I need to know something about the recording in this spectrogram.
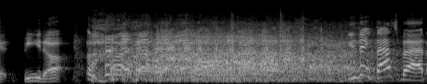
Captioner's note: laughter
